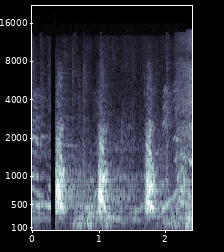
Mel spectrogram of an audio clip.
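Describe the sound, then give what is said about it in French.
A dog barks three times at a steady pace, each short, sharp bark loud over a low background murmur. “j'étais, j'étais avec un pote et là, là je, vois, je vois un chien.”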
